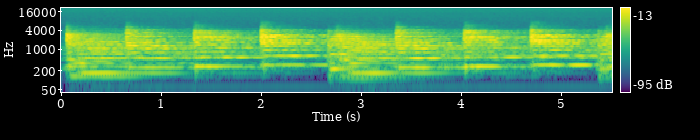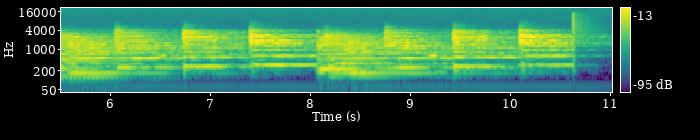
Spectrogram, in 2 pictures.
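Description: A sampled guitar pattern of plucked, ringing notes layered over a soft sustained choir patch carrying the same melody, steady repeating phrases with reverb, moderately quiet and alone.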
